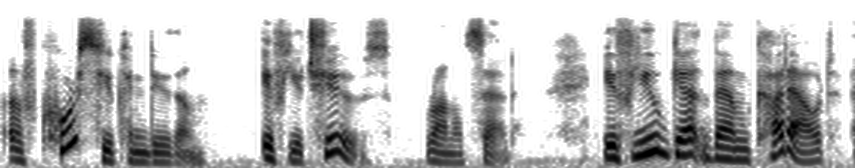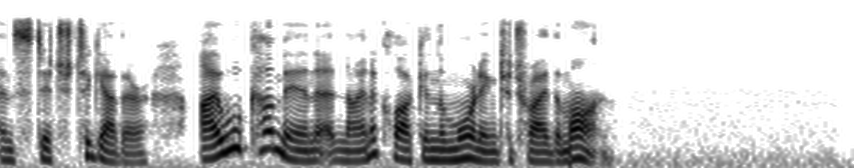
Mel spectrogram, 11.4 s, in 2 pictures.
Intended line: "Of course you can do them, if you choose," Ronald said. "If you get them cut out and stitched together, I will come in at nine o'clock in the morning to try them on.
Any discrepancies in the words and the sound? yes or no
no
